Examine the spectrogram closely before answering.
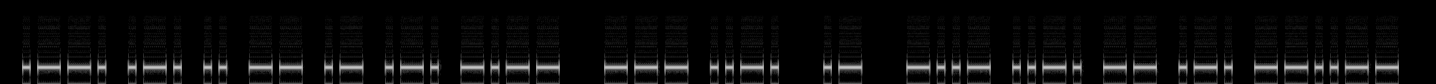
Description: Morse code, heard as a keyed tone, about 16 wpm, 800 Hz. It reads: PRIMARY OF A XFMR,
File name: Technical Subjects / Technical Subjects-mp3s / Sw Pwr Sup @15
